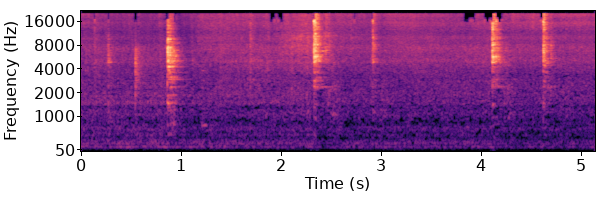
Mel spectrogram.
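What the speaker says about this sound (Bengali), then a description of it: "এবার আরেক একটু ভেজে নেবো" Capsicum and onion sizzle quietly in a pan under a steady hiss, with a few sharp clicks of a spatula stirring at intervals.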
